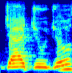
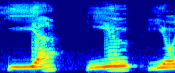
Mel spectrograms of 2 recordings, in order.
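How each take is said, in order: First: The y sound is hard and strong. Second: The y sound is soft, like an i. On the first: The speaker calls it wrong. "No se lee ya, yu, yo" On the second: The speaker calls it right. "sino ya, yu, yo. Es suave, muy suave"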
